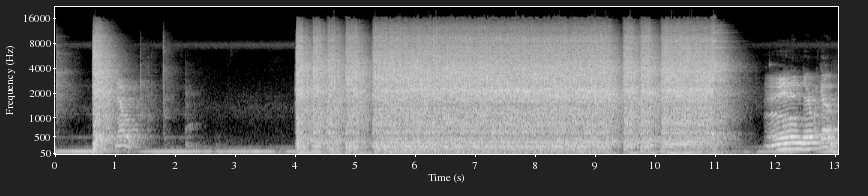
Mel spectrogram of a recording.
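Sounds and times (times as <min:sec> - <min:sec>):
impact wrench hammering: 0:04.0 - 0:11.4.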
